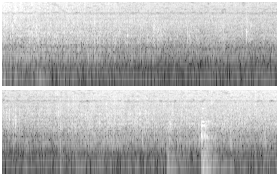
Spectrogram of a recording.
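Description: Cumin, fennel, panch phoron and mustard seeds fry in hot oil for a starfruit pickle, a loud, steady sizzle heard up close with a brief stir-clink near the end and no voices.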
